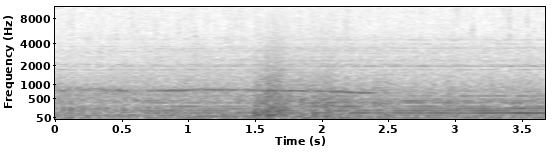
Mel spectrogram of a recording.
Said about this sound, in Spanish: Pero para eso está la lluvia, la lluvia que espera y acontece detrás. que apaga el fuego e impide que se extienda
